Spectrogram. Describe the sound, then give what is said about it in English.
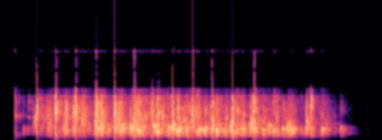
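An audience at a talk at the University of Nebraska breaks into steady applause for the graduate students who organized everything, lasting about five seconds, many hands clapping densely with a few sharper distinct claps standing out, holding even in loudness before stopping abruptly. “And I would like to pause and give them an up- applause for organizing everything right now.”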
